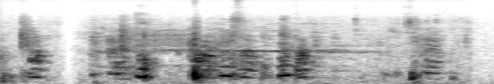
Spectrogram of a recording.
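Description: Young hens and cockerels about three months old cluck in short, close bursts with brief gaps, a busy irregular run of calls at a village farmyard.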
